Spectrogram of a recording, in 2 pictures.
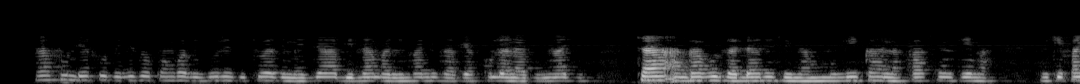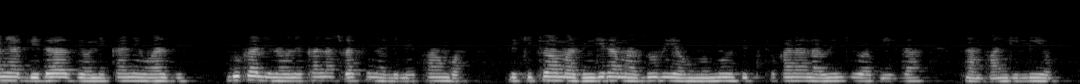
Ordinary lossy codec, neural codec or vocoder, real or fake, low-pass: AAC, 16 kbps; none; real; 7.2 kHz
